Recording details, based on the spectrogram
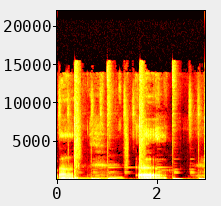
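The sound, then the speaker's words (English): A long, drawn-out yawn: a voiced, groaning exhale that slides in pitch, followed by a few shorter breathy vocal sounds, fairly loud and with no words spoken. “So I had to yawn, sorry.”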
